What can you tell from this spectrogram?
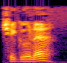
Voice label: how, Dari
